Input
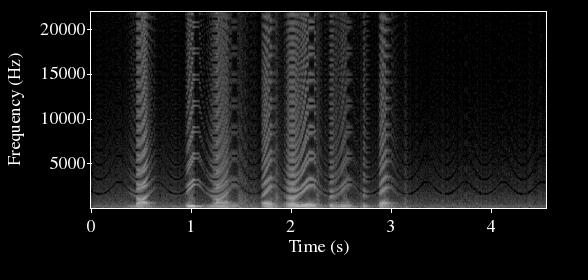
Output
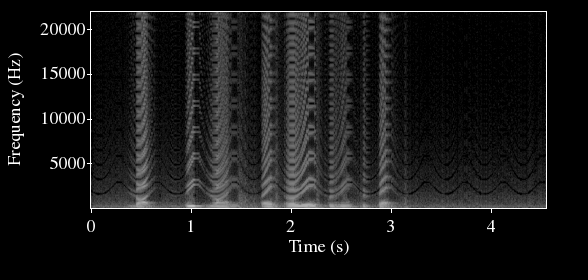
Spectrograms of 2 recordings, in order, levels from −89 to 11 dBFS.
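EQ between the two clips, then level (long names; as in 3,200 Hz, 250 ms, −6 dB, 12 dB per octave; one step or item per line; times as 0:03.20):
dynamic equaliser 1,200 Hz, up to −5 dB, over −37 dBFS, Q 0.86
0.0 dB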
